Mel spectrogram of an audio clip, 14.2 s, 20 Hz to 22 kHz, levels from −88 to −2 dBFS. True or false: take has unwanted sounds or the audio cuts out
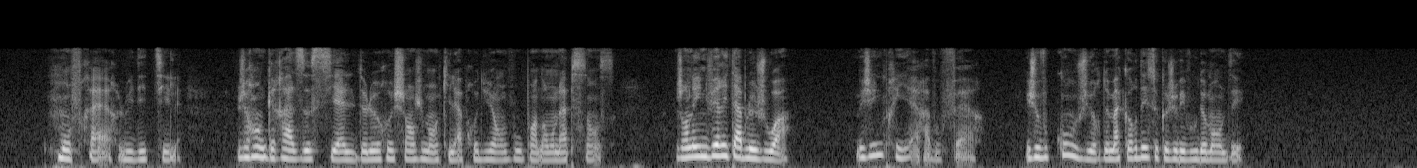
false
